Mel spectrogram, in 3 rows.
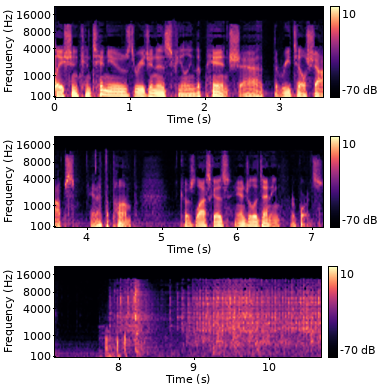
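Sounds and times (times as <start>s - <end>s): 
speech: 0.0s - 7.2s, 7.8s - 8.1s
chain hoist being pulled in warehouse: 7.8s - 10.6s.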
